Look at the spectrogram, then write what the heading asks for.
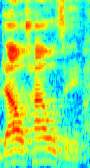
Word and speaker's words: Dalhousie: Dalhousie.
